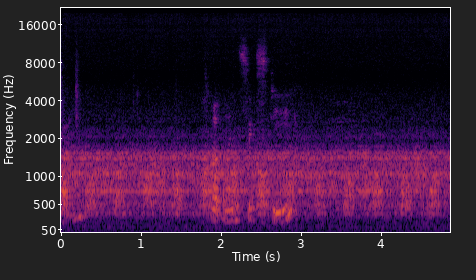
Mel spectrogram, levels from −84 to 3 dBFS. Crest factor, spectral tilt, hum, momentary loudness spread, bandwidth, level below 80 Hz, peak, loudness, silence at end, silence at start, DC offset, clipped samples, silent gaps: 16 dB; -3.5 dB/octave; none; 5 LU; over 20 kHz; -76 dBFS; -20 dBFS; -37 LUFS; 0 s; 0 s; under 0.1%; under 0.1%; none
